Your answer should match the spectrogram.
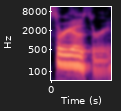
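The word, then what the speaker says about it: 3OH!3: Is it pronounced 3-0 or is it just O? Or is it 303? 303. It's 303. Thank you.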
